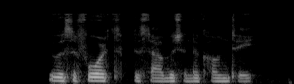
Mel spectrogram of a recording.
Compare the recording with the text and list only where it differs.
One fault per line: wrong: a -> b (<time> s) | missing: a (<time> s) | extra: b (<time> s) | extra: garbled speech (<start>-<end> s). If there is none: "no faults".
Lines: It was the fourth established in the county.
no faults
